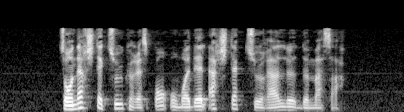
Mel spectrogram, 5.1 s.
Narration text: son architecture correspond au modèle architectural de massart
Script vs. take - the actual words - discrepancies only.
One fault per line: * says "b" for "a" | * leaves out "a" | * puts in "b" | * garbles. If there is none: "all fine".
all fine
